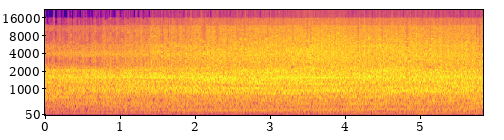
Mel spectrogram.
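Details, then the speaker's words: International 1586 diesel tractor after sitting about two years, loud even diesel clatter at steady idle, about four firing pulses a second, no misses or knocks; owner says it sounds beautiful, suspects hydraulic oil low; normal idle. "I am going to shut it down I want to let it run just a little bit though only because the man sounds beautiful beautiful"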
